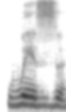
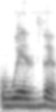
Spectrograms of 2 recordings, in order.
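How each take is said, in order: First: The final sound is a buzzing z. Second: The final sound is a th. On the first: The speaker calls it wrong. "a lot of people say with" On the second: The speaker calls it right. "not with"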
